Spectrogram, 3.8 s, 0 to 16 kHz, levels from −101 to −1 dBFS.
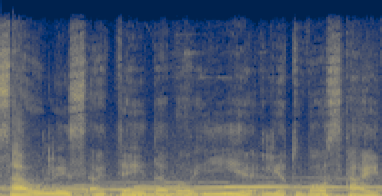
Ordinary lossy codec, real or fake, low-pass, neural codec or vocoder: AAC, 64 kbps; real; 14.4 kHz; none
